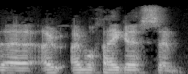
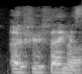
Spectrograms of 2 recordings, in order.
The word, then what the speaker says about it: Ophiophagus: Did you get to work with kings with Omorphagus or somebody please help me out there? What on your own there? Ophiophagus? Ophiophagus, that's it.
